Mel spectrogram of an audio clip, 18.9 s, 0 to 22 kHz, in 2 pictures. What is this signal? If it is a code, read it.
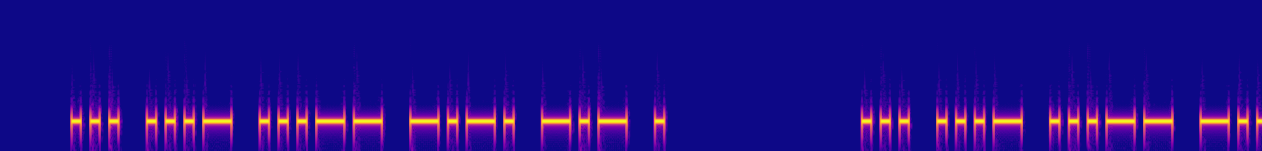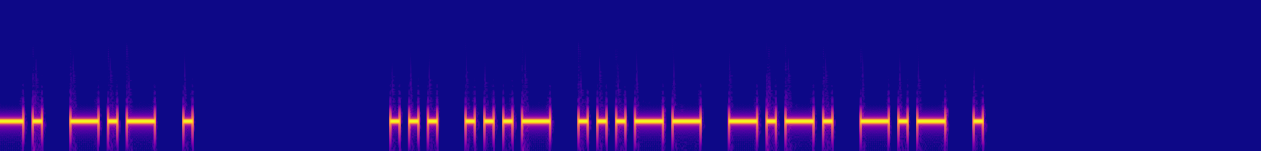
Morse code, heard as a keyed tone, about 17 wpm, 700 Hz. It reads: SV3CKE SV3CKE SV3CKE
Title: DXCC-100 Call Signs - 6 Characters - Repeated 3x - 17wpm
